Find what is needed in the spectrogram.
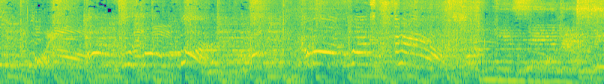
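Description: Parade music played loud over outdoor loudspeakers, with a crowd cheering over it. Near the end a deep bass tone sweeps downward.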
